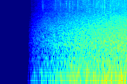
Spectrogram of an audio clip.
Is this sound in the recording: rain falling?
yes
